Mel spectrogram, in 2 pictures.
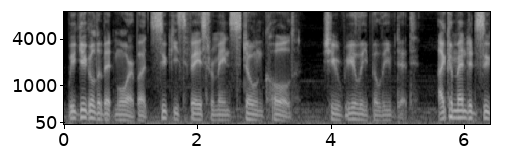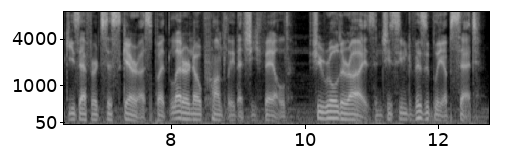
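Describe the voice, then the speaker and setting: A man narrating a first-person horror story in a steady, measured, scripted way. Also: fairly low pitch. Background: faint music.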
